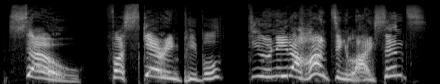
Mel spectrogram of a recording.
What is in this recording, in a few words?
Halloween Slap Ghost Spacerig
